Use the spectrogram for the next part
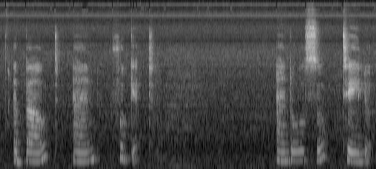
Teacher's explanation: This vowel is described as a central unrounded vowel just below half open position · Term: the short sound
